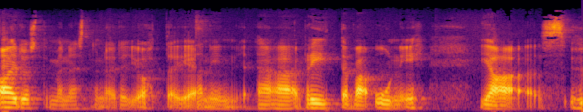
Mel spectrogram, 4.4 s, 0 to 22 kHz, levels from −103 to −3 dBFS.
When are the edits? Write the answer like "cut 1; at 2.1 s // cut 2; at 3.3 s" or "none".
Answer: cut 1; at 1.5 s // cut 2; at 2.3 s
